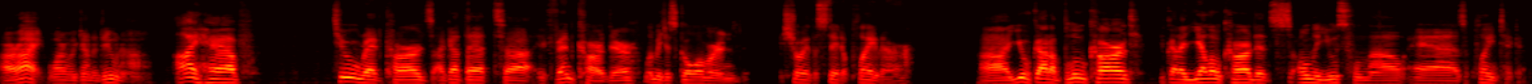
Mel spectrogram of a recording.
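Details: Adult male speaker; Ordinary speech.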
